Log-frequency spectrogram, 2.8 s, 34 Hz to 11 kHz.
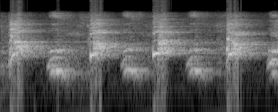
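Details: Golden Retriever puppy, 12 weeks old, barking indoors while looking for its dad; a series of four to five short, high yappy barks about every half second, each with a sharp onset.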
